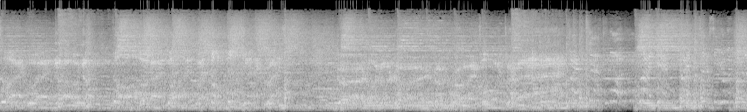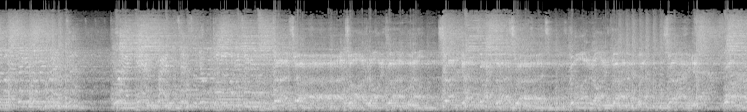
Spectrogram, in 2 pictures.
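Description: Live heavy rock band playing loud, with distorted electric guitars, bass, a drum kit and shouted vocals. The music drops out briefly twice in the middle.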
